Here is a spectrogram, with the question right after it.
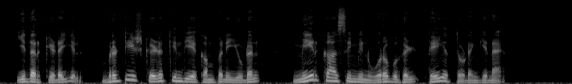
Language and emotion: Tamil, neutral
